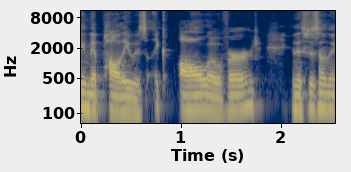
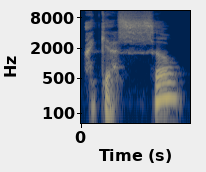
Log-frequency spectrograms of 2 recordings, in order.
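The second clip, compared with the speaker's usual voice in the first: whispered, hesitant agreement; scared man giving in, whispering; timid whisper; 11 semitones higher, 8 dB quieter than usual. Retold or imitated. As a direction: breathe it out nervously. Timid reply on the tire.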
